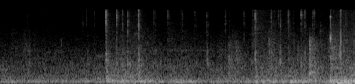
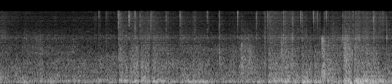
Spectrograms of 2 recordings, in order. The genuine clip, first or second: first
